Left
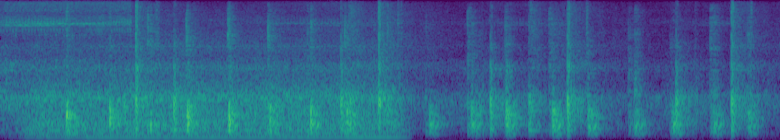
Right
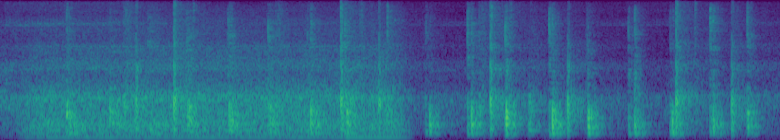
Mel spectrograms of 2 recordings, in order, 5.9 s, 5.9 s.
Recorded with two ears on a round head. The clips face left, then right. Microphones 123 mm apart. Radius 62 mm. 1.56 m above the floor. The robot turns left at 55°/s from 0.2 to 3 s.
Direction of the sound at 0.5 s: 25° left (ahead or behind).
